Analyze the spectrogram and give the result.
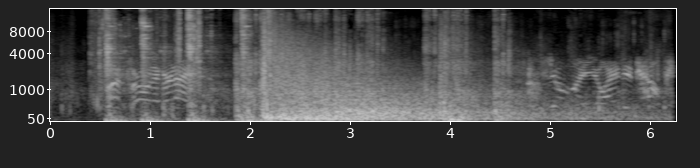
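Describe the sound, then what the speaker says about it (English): In Counter-Strike 2, a loud grenade blast booms and rumbles for several seconds, with sharp gunshots before and after it and excited voices talking over the action. "I'm throwing a grenade. I'm shooting."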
